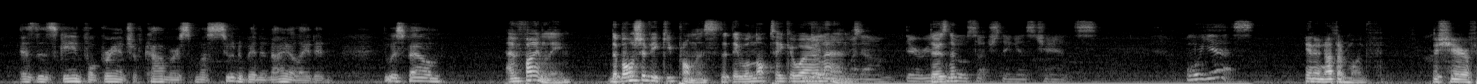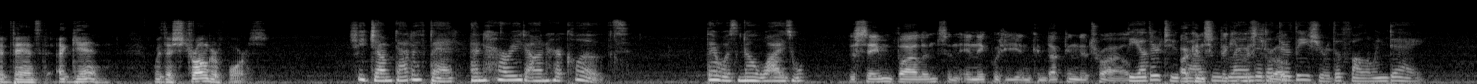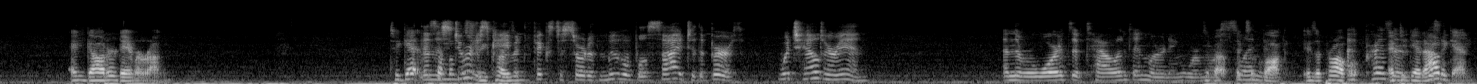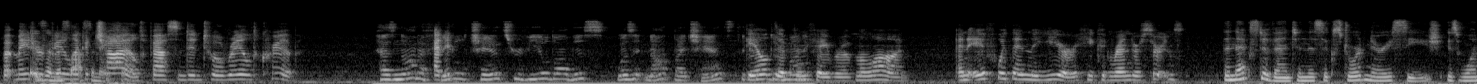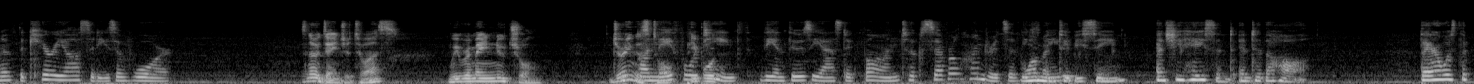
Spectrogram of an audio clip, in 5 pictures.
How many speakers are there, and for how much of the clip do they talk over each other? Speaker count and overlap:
10, about 16%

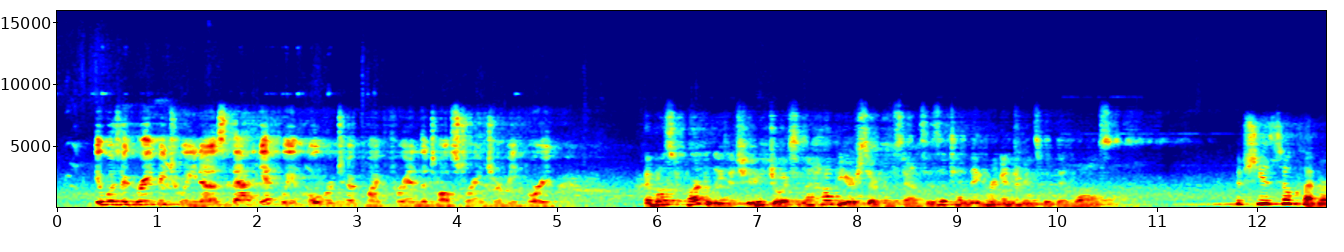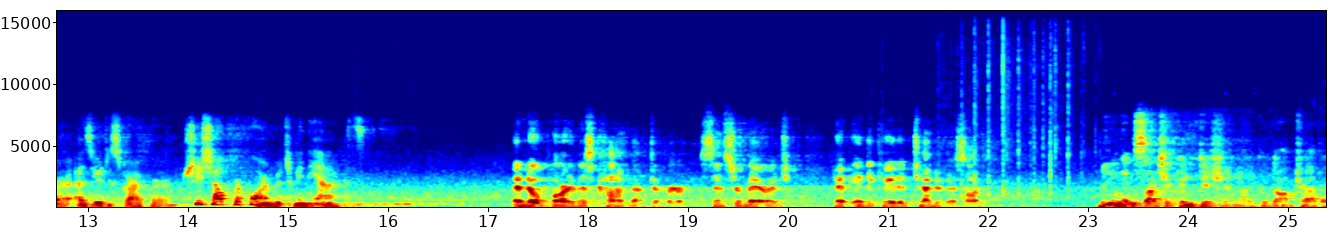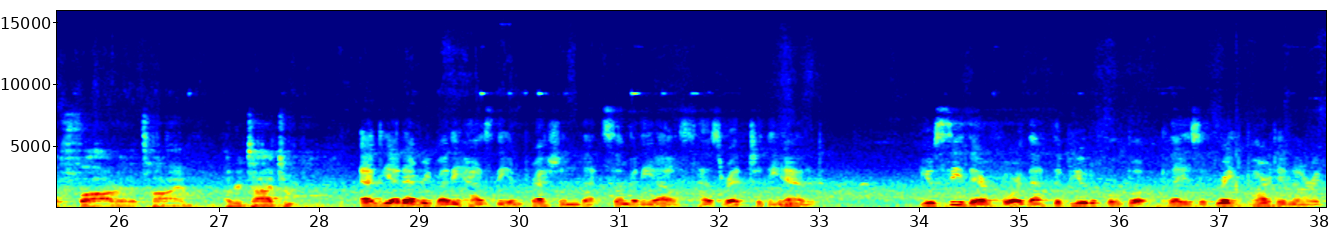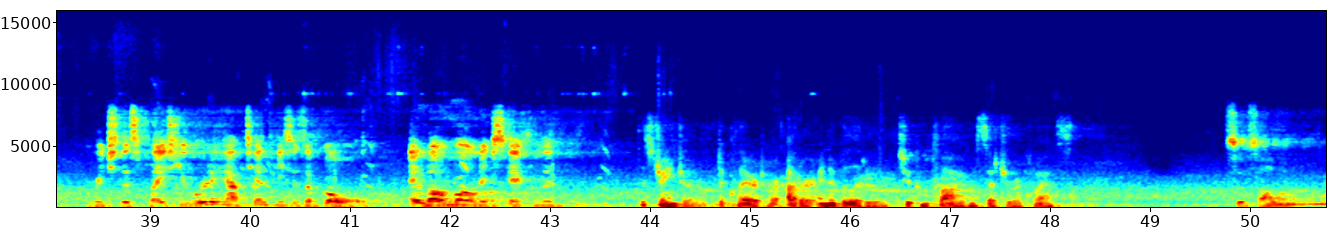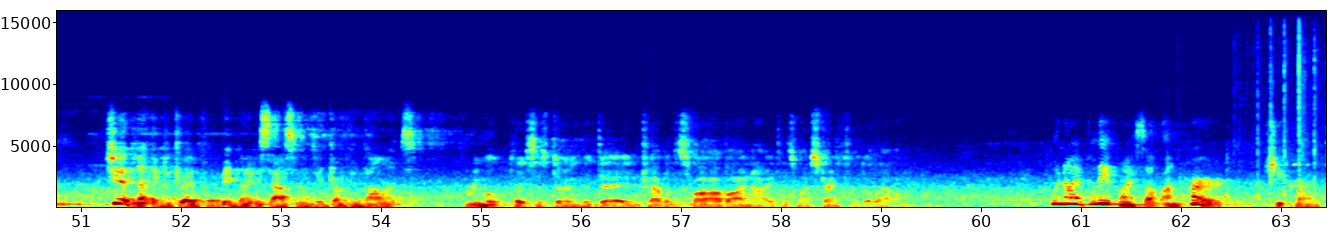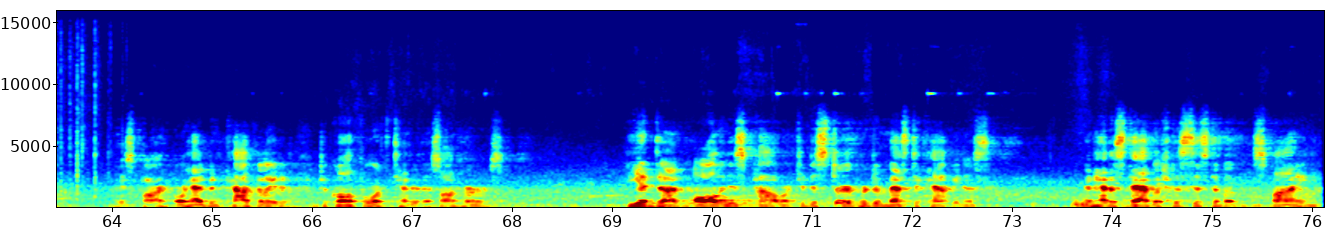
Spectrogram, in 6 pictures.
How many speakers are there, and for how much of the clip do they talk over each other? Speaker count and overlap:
6, no overlap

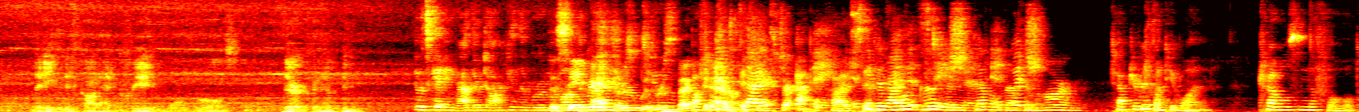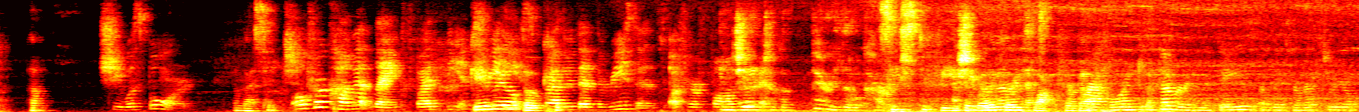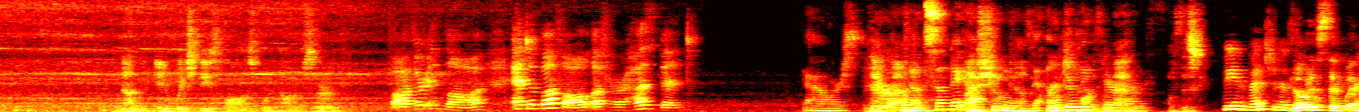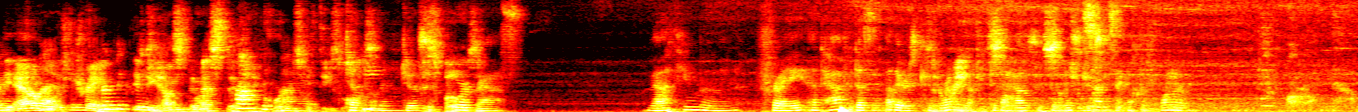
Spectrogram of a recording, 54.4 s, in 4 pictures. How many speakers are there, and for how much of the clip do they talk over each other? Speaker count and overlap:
6, about 44%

